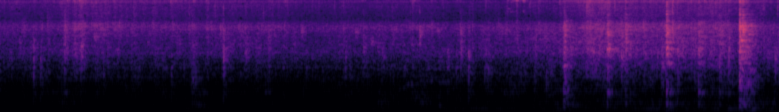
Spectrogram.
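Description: Diced potatoes frying in hot oil in a kadai, a steady sizzle. In the last couple of seconds a metal spatula stirs and scrapes against the pan several times, the loudest scrape just before the end.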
